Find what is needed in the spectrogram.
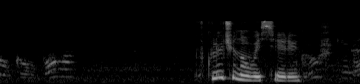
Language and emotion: Russian, neutral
